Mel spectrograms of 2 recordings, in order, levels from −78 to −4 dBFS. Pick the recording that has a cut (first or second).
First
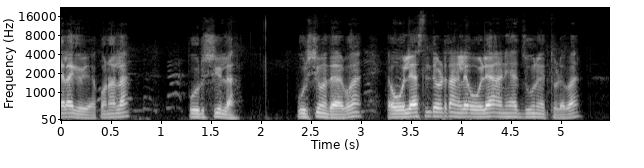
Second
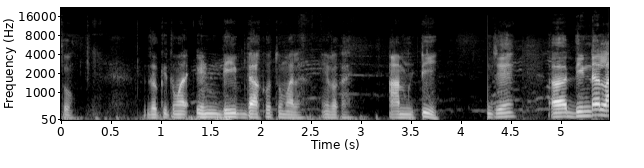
second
